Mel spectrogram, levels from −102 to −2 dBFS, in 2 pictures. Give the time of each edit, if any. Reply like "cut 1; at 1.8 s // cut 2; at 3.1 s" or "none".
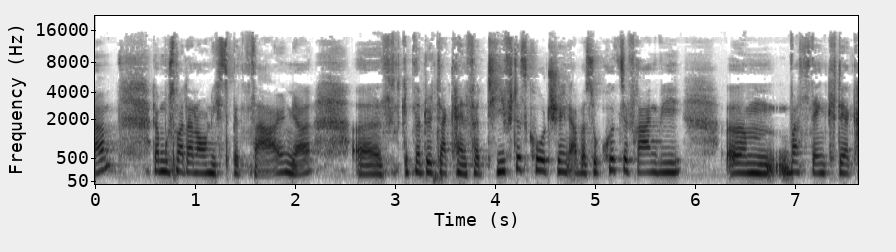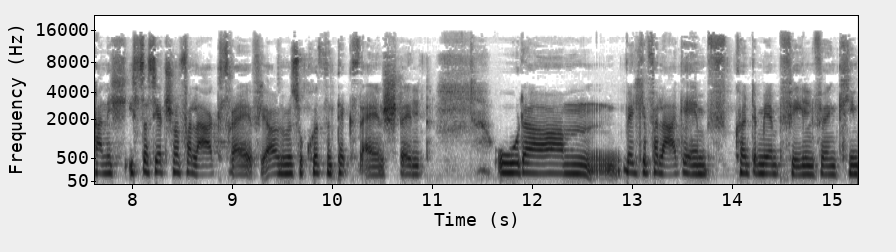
cut 1; at 9.4 s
